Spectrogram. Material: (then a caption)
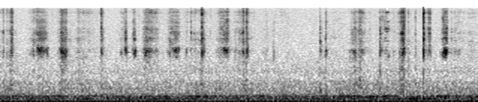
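Soap. A small metal blade carves thin slices from the edge of a solid, dry to semi-dry cream-colored soap bar. Quick, crisp scraping clicks with bright, high crackle repeat over a steady low hum. Each cut snaps off sharply with almost no ring.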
